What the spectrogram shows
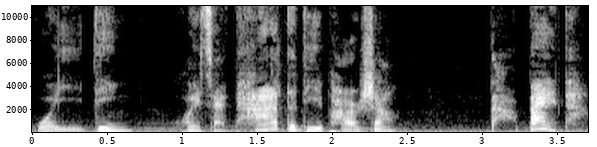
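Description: A woman's voice: on the high side, very animated, moderate pace, soft background music. A woman voicing a confident young race car. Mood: determined. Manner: quietly determined.

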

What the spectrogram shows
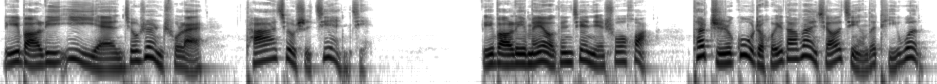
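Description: A woman narrating an audiobook episode in an expressive, dramatic reading style. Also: fairly low pitch, normal speed. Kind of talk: audiobook storytelling.

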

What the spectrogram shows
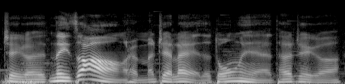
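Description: Lively man over music. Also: medium pitch, moderate pace. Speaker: podcast co-host. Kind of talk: casual chat. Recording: music behind the voice. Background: background music.

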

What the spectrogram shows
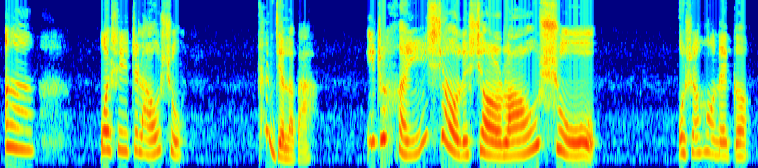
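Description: Slow, high, expressive woman storyteller. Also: no room sound, studio quality. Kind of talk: first-person children's story narration.

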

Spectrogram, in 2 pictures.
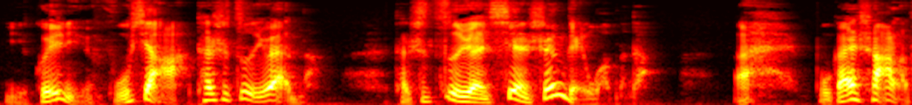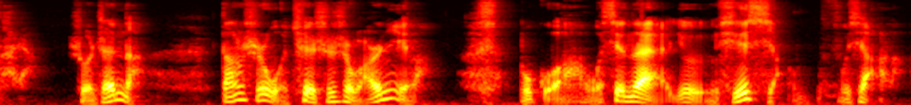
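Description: A storyteller voicing a lewd, cruel male spirit who talks quietly with leering sighs. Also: mid-range voice, huge pitch swings, normal speed, breathy edge, exaggerated voice.

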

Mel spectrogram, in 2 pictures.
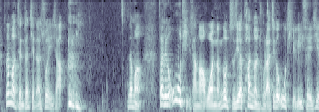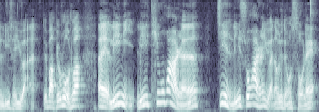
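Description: A language teacher explains example sentences and keeps checking with "right?". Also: mid-range voice. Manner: constantly asks "right?" to check understanding; quotes example sentences, then explains them. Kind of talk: classroom lesson explanation.

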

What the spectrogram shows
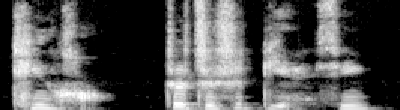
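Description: A woman voicing a bossy, impatient male mouse adventurer in a storybook, speaking sternly and loudly. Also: mid-range voice, fairly even intonation, a little slow, breathy edge.

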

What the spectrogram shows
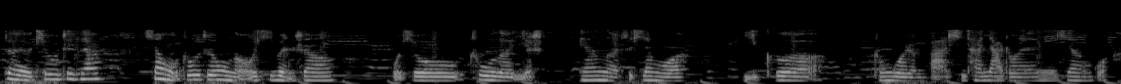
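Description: A young woman from China talks in a loose, rambling way, full of fillers and restarts. Her voice has a gravelly fry to it. The audio is dull and lo-fi, with faint music underneath. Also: lowish voice, flat delivery, measured pace. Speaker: interviewee. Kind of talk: casual chat.

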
